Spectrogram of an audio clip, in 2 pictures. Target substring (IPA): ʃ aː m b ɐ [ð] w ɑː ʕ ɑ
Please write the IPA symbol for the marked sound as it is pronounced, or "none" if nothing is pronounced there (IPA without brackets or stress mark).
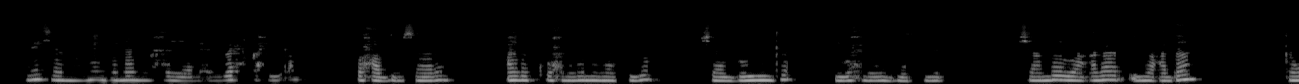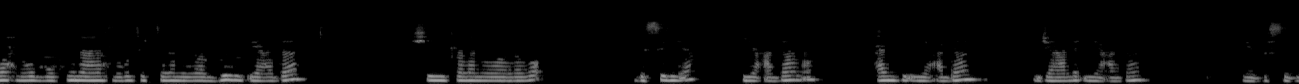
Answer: ð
